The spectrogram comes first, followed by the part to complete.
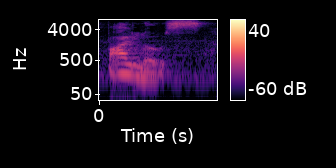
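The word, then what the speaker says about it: Phylos: The name is Philos. P-H-Y-L-O-S is how it's spelled.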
